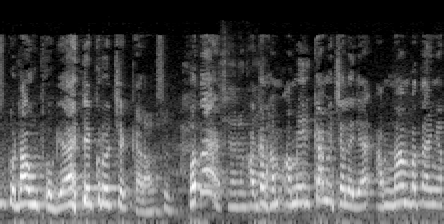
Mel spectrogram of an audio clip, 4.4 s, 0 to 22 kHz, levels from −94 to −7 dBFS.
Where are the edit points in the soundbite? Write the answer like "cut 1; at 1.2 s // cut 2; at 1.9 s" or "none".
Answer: cut 1; at 1.7 s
